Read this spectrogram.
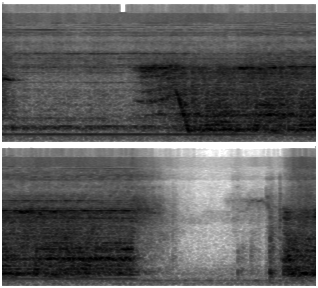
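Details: Small electric motor spins up to a loud, steady high whine, then cuts out, running faster than ever; earlier suspected bad capacitor or unglued gear, now sounds healthy.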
